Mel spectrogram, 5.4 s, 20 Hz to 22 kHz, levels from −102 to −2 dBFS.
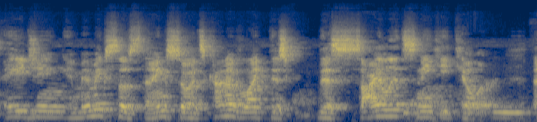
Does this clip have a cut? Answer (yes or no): no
